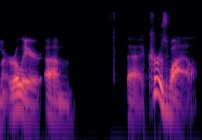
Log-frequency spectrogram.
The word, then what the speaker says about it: Kurzweil: name earlier um uh Kurzweil and I think that's how it's pronounced it's like k-u-r-z-w-e-i-l um so he was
